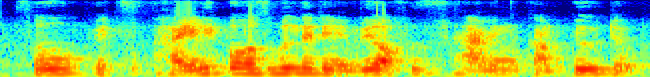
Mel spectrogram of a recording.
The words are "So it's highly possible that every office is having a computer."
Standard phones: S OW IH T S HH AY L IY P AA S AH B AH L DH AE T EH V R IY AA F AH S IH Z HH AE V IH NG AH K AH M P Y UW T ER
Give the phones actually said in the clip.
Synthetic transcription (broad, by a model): S OW IH T S HH AY L IY P AA S AH B AH L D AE T EH V R IY AA F AH S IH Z HH AE V IH NG AH K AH M P Y UW T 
